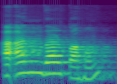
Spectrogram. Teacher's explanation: اانذرتہم، آ پڑی حرکت، 2 بار حمزہ ہے، ایک دفعہ حمزہ کی شکل میں ہے اور ایک بار الف کے اوپر سائن ہے تو اس کو بھی حمزہ پڑھا جائے گا. حمزہ زبر آ، حمزہ زبر آ، 2 دفعہ پڑھیں گے اور جلدی چھوڑیں گے. ان، لیکن دوسرا حمزہ جو ہے نون سے ملے گا کیونکہ اس پہ جزم ہے.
